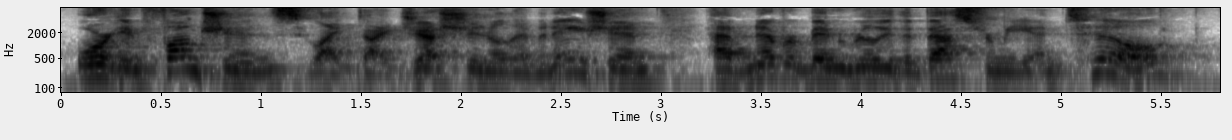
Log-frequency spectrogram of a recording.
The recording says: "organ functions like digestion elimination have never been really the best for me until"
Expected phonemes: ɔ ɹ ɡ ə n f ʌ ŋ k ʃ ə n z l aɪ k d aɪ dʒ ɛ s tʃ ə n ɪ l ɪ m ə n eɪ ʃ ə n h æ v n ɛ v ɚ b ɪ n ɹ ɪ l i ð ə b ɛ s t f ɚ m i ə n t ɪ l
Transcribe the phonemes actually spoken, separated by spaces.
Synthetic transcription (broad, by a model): ɔ ɹ ɡ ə n f ʌ ŋ k ʃ ə n z l aɪ k d aɪ dʒ ɛ s tʃ ə n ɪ l ɪ m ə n eɪ ʃ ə n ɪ v n ɛ v ɚ b ɪ n ɹ ɪ l i ð ə b ɛ s t f ɚ m i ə n t ɪ l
